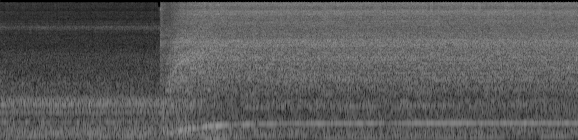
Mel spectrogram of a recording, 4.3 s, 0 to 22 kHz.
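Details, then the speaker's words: Eastwood bench-top blast cabinet vacuum switched on, compressor at 90 PSI: motor pitch rises quickly into steady even whine, no rattle or grinding; normal running, gloves lift showing cabinet sealed. "Oh, it's vacuum tight really good. It lifted the gloves right up. The gloves shot up the minute I turned the vacuum on."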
